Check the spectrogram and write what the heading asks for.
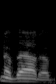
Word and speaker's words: Nevada: She grew up in a place called Nevada, Missouri, spelled like Nevada, but pronounced Nevada, in the southwest corner.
